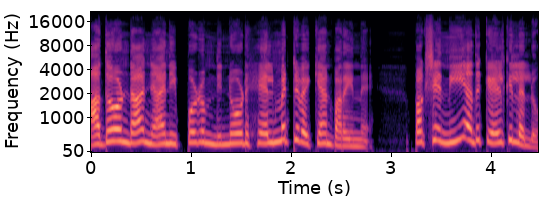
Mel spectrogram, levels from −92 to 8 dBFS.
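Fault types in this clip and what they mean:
No faults detected on this speech recording.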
